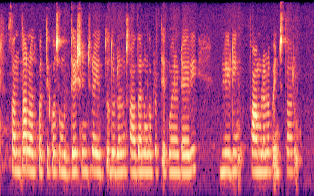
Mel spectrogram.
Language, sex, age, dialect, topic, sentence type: Telugu, female, 18-24, Southern, agriculture, statement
